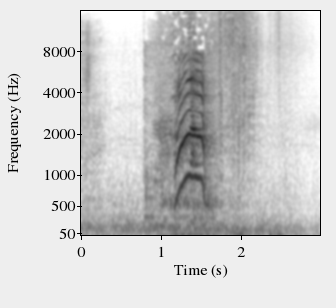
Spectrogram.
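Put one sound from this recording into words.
A young woman screams loudly.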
